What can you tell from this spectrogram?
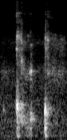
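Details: Small child, one of baby twins, has a cold with a cough and gives two short, light coughs at home.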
